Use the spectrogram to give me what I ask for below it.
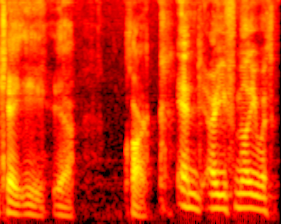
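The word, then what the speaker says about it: Clerke: to do Agnes clerk it was probably pronounced Clark but it's it's spelled c l r k c ke yeah Clark and are you familiar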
